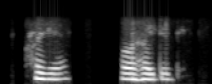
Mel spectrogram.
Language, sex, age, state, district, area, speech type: Manipuri, female, 18-30, Manipur, Churachandpur, rural, conversation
